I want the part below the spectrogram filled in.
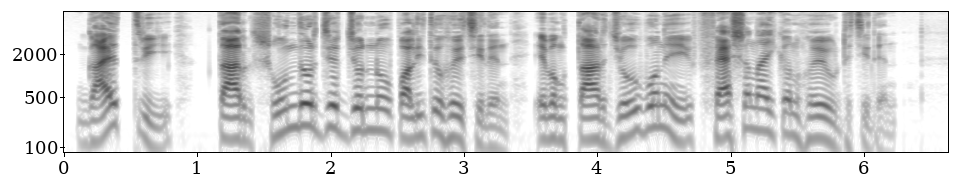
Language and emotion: Bengali, neutral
